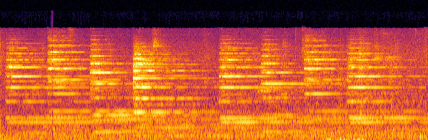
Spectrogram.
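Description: Church bells ringing a slow tune, one note struck about every second at changing pitches. Each note rings on under the next, with a short pause in the middle.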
